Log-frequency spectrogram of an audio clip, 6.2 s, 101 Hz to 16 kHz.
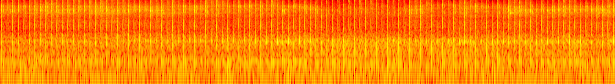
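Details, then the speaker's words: Radial shockwave (Storz MP100) on the muscles beside the tibia, not the bone, aiming for at least 1000 impulses, in a 23-year-old female runner with 4-month shin pain; steady rapid mechanical tapping about 180 pulses a minute. "so let's start with radial shockwave which we're going to look into so i won't be going on the bone but mainly working on the sides here of aiming for at least 1000"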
